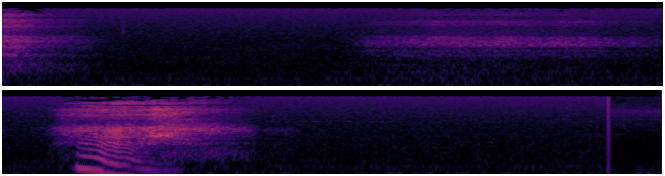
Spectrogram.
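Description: A person breathes audibly, inhaling and exhaling in a few slow, separate breaths. One breath is louder, with a rough, snorting quality.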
